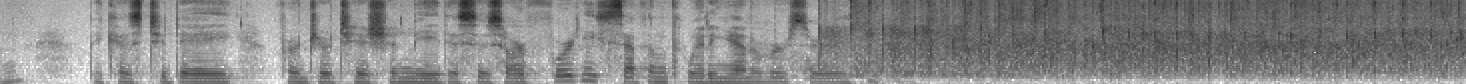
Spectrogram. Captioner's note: clapping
